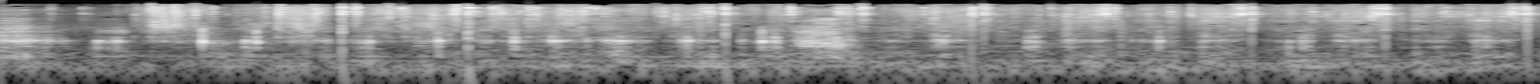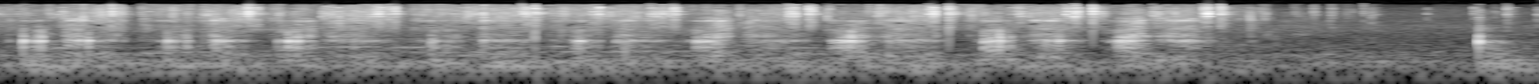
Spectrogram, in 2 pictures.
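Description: Poppy seeds and green chillies being ground to a paste on a grinding stone: quick, repeated scraping and knocking strokes that stop about nine seconds in.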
